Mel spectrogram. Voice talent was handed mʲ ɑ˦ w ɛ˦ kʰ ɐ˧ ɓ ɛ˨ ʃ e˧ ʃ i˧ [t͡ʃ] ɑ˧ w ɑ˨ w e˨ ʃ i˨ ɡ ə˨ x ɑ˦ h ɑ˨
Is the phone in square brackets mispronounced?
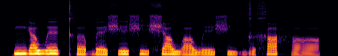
yes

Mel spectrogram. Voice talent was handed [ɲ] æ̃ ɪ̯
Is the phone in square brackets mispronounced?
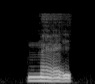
yes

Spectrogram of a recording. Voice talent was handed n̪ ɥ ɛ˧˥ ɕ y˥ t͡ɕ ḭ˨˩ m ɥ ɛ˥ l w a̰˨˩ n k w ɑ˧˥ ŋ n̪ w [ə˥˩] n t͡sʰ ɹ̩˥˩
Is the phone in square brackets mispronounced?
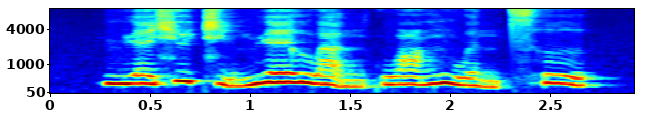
yes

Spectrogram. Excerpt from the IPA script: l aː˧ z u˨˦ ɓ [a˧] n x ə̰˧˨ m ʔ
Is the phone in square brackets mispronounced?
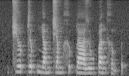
no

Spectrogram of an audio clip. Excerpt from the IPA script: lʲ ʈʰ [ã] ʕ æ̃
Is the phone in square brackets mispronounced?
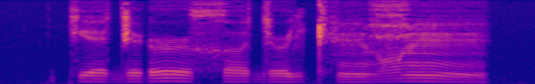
yes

